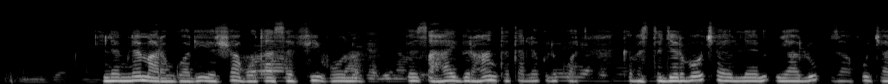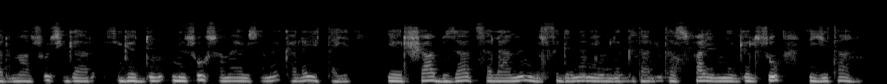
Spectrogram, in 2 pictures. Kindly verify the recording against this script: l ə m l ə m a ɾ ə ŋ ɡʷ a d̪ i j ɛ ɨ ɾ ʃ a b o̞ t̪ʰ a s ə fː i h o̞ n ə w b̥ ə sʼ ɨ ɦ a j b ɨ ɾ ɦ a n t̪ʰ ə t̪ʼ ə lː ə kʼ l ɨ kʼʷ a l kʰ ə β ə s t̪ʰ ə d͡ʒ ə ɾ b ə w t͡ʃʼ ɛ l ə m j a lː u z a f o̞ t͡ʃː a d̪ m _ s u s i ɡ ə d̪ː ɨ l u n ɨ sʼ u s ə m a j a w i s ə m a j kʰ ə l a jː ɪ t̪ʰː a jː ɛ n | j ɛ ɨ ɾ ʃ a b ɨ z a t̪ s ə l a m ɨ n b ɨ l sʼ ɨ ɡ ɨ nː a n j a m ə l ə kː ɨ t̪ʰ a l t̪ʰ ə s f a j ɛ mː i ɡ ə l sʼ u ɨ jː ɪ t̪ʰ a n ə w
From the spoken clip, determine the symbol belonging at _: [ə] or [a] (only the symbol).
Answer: a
